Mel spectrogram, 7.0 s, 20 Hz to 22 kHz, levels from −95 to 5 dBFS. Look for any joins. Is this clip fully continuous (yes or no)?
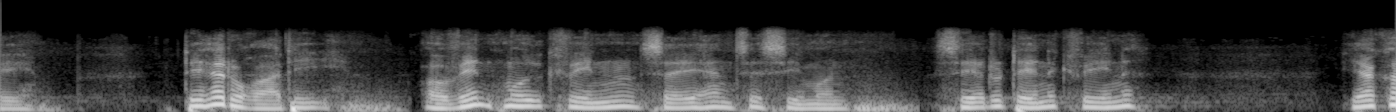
no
